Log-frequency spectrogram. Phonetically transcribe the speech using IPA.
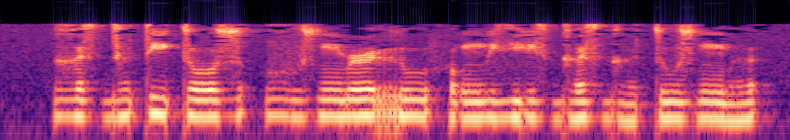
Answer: ɣ ə z d ə̤ t i t o z | ɣ ṳ z ŋ͡m ə˞ r u h o ŋ͡m i z j i z ɡʱ ə z ɡʱ ə̤ t u z ŋ͡m ə̤

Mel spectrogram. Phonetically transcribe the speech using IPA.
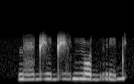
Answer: ɳ æ̤ d ʒ i d ʒ i̤ d n̪ ɔ d b r i d

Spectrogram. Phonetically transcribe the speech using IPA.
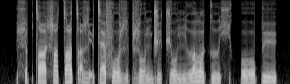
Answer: ɬ y p tˤ ɯː ɬ ɯ tˤ i t ɑ̰ ɮ ḭ ɭ t æ f oː ɮ ḭ p ɮ oː n d͡ʒ y t͡ʃ oː ɲ ɯː lˠ y k ɯ ç | oː p y

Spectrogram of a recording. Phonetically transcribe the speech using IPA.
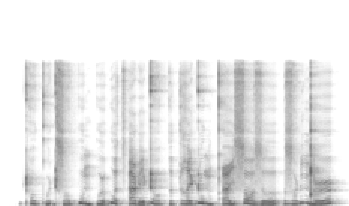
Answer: ʈʰ ɔ̤˧˩ kʷʼ i̤˧˩ ɖ s ɔ̤˨˦ kʷ ʌ˧˩ ŋ kʷ ə˞˨˩˦ ɡʷ ə˧˩ t͡sʼ a˧˩ ɽ i˨˩˦ ɖʱ ɔ̤˧˩ k ə˨˩˦ k ʁ i˨˦ ɖ u˧˩ ŋ qʼ i˨˩˦ s ɔ˧˩ z ʊ˨˩˦ | z ɔ̤˨˦ ɖ ŋ͡ǃ ə˞˨˦

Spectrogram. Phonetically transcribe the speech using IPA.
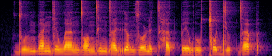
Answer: d u l m b æ ŋ ɡ e w æ n d ɒ n d i n d æ rʲ ɒ n z o ɳ i t h æ t p e w ɾ u ǀ o dʲ u p d æ p

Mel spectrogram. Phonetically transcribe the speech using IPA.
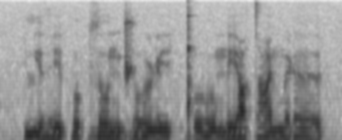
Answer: lʲ ə˩˧˩ ɦ ɪ˧˩ p o˦ p z o˦ n d͡ʒ oː˧˩ ɳ ɪː˨˩˦ ǃʼ oː˩˧˩ m eː˦ ʊ̯ tˤ o˩˧˩ ɪ̯ m ə˨˩˦ ɽ əː˧˩

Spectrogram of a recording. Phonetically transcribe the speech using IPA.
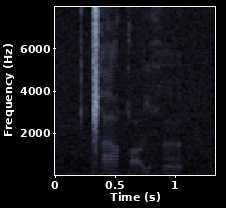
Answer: ǁ a q o̰ i̯ h ɐ̃

